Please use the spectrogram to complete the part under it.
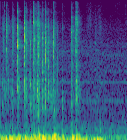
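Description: Rapid keystrokes on a computer keyboard while working in a Windows PowerShell console, a dense run of close clicks for about two seconds that thins out toward the end, with no voices.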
